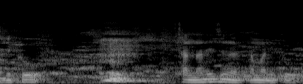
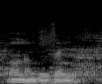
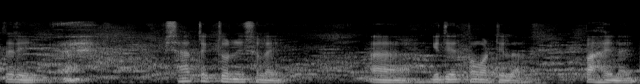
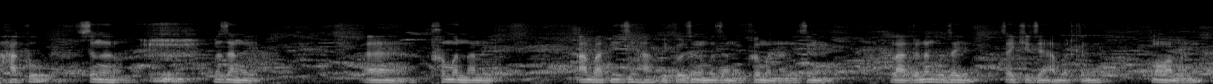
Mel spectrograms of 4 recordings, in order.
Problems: low volume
